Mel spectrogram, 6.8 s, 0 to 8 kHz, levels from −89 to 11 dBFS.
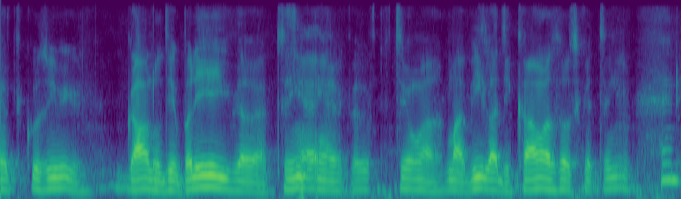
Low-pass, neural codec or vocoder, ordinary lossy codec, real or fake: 7.2 kHz; codec, 24 kHz, 0.9 kbps, WavTokenizer, small release; none; fake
